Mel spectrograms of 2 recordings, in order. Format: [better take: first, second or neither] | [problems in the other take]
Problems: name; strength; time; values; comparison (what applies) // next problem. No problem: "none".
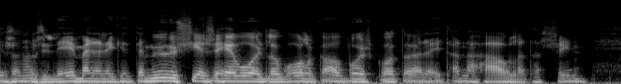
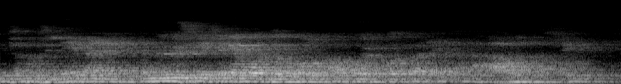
first | room echo; dies away in 2.2 s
